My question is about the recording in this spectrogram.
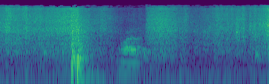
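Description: Plastic grocery bag rustling and crinkling as items are pulled out of it, with a single sharp thump about a second in.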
